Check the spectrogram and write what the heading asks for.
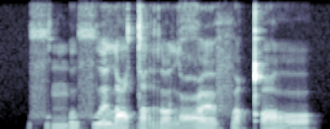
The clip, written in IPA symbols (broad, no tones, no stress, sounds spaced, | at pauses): xʷ ə ŋʷ œ xʷ ə l ɔ dˤ ə r ɔ l ʕ œ f ʊ qʼ ɔ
